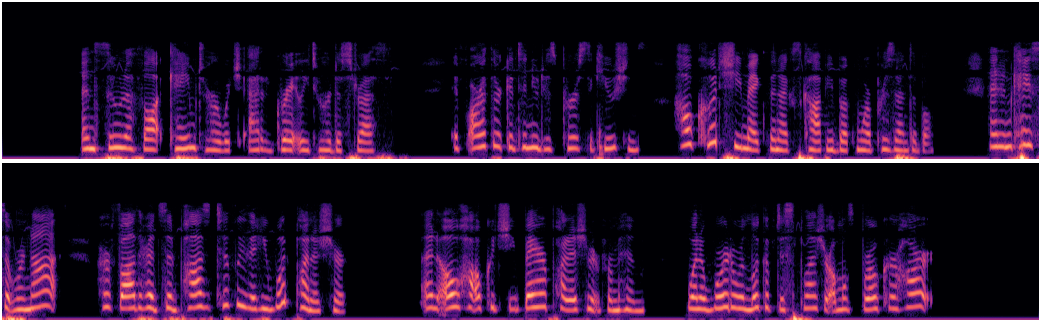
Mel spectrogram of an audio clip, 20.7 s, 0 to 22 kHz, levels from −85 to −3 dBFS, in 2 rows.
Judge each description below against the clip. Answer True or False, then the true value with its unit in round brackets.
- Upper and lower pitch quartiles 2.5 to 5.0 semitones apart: True (4.2 semitones)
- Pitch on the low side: False (280 Hz)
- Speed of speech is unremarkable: True (185 wpm)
